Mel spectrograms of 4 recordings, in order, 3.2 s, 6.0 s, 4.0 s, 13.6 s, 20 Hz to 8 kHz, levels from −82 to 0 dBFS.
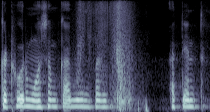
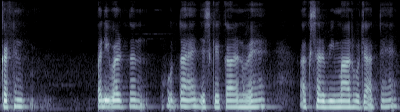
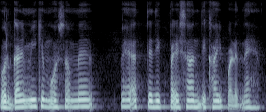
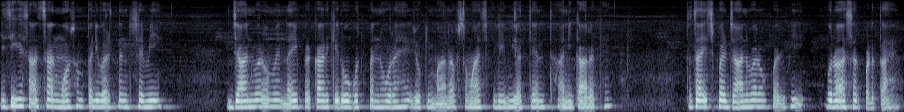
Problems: constant background noise, background conversations at intervals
